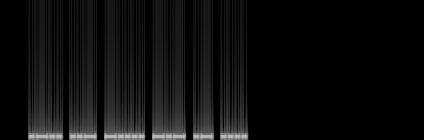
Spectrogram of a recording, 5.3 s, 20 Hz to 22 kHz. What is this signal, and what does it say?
Morse code, heard as a keyed tone, about 28 wpm, 700 Hz. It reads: LU6KAH
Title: DXCC-100 Call Signs - 6 Characters - Repeated 2x - 28wpm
